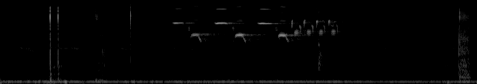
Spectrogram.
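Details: Song Sparrow (Melospiza melodia) singing in early spring, April 4, 2020, in a neighbourhood among blooming maples: a few clear, separated high notes, then a quick run of repeated notes, over a low hum and handling clicks.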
